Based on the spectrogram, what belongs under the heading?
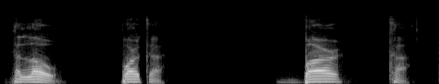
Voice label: Hausa Hello

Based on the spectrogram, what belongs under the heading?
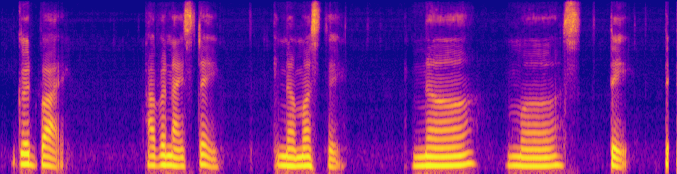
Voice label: Hindi Good Bye

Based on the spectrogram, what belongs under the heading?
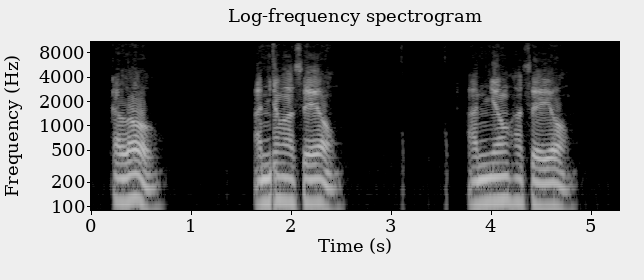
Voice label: Korean Hello

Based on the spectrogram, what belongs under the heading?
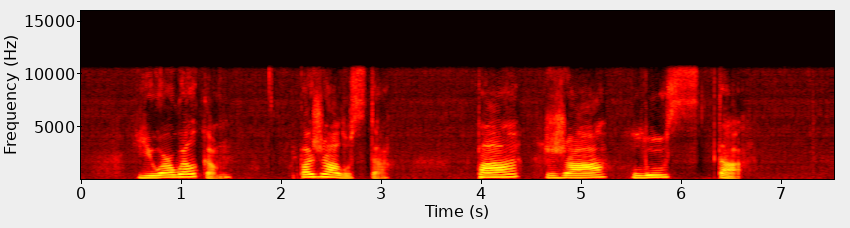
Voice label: Russian Welcome

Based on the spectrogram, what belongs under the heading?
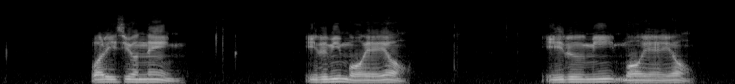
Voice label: Korean Name

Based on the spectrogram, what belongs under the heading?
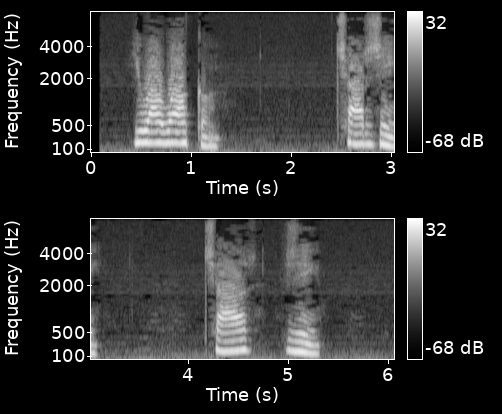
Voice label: Armenian Welcome

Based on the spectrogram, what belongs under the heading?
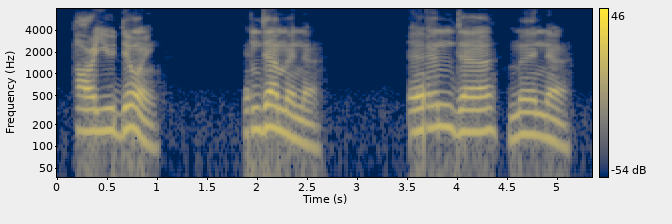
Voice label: Amharic Greet

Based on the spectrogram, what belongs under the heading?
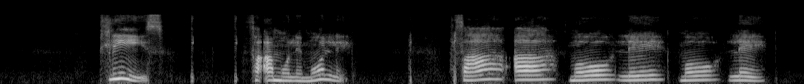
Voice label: Samoan Please

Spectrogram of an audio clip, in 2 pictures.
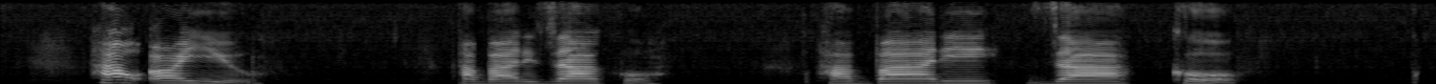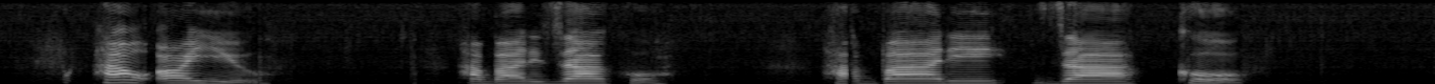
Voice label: Swahili Greet

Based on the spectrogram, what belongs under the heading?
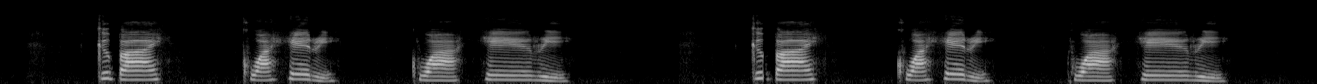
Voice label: Swahili Good Bye

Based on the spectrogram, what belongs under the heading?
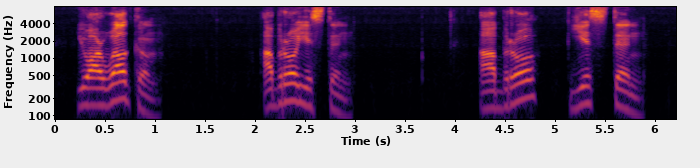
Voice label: Amharic Welcome

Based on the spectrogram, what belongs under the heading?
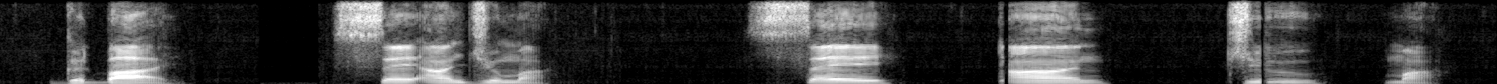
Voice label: Hausa Good Bye

